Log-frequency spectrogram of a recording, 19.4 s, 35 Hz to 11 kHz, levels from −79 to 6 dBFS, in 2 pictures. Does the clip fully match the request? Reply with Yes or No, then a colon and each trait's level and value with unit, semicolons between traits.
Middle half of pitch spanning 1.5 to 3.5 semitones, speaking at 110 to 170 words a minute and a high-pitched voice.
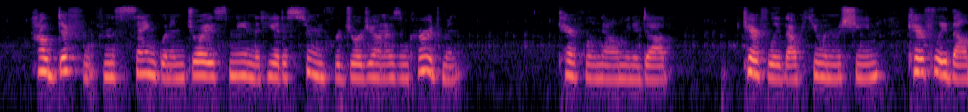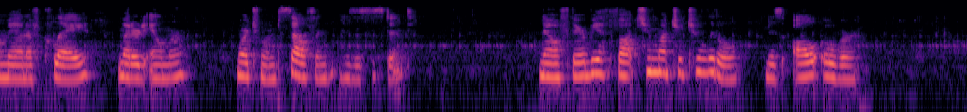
Yes: average, 2.8 semitones; average, 155 wpm; high, 210 Hz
